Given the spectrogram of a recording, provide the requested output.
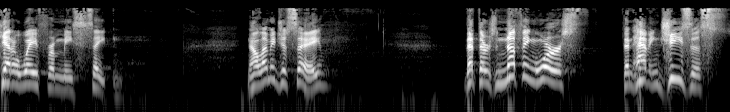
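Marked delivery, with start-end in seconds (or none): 0.0-1.5 mock severe, stern, commanding, firmly delivered tone. Retelling a sharp reply to a friend's objection: imitating a stern rebuke. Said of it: "says back to Peter very sternly".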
